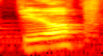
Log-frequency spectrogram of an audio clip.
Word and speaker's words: Yeo: Yeo?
